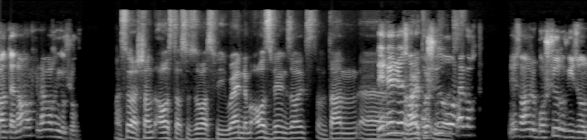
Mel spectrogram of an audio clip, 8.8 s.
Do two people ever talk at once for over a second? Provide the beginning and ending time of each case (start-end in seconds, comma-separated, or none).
5.7-7.0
